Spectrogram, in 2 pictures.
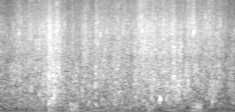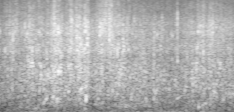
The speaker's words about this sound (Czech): Dneska se Labuť zlobí, Dneska je nějaká rozčilená. Dneska se ženou vlny z velké dálky.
